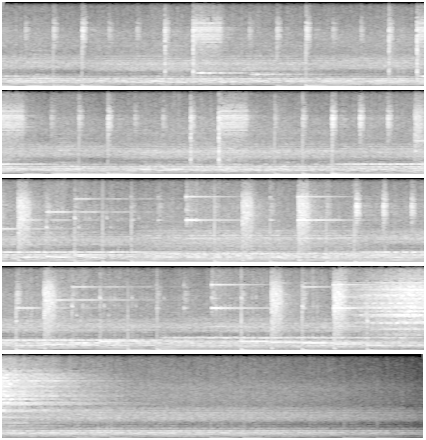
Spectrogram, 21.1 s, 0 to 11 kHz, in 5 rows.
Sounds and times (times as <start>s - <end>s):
Ambient music: 0.0s - 21.0s.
